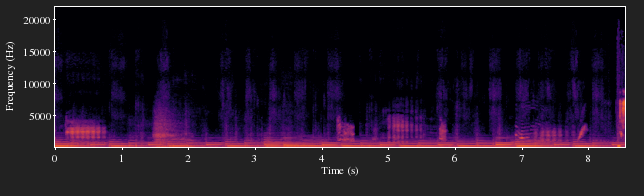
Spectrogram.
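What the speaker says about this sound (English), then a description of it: "Found some sheep buddies." Minecraft sheep bleat repeatedly in short wavering calls, several overlapping near and far, alongside soft game background music.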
